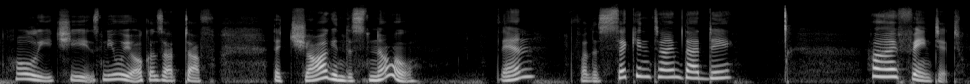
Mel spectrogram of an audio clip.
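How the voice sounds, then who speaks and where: Slow, expressive woman reading a storybook. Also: fairly high pitch, no echo. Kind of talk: children's storybook read-aloud.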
